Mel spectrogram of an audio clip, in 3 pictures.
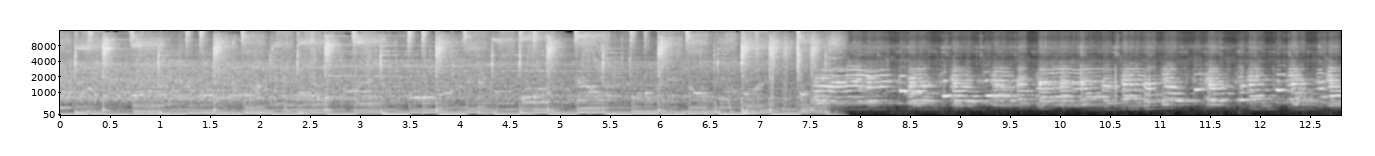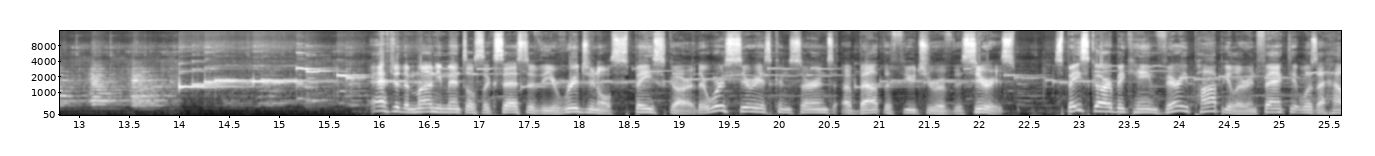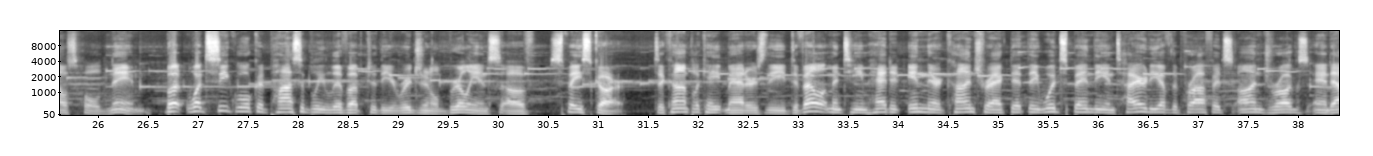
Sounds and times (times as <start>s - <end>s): Music: 0.0s - 38.4s
Speech: 15.9s - 38.4s.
